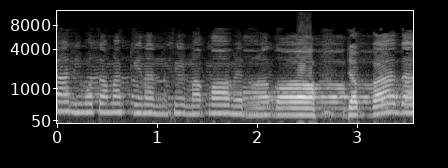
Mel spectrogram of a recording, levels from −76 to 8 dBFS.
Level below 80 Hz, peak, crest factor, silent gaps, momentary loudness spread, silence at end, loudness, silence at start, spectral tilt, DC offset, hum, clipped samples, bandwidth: -56 dBFS; 0 dBFS; 14 dB; none; 12 LU; 0 s; -14 LUFS; 0 s; -6.5 dB/octave; under 0.1%; none; 0.3%; 8.4 kHz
